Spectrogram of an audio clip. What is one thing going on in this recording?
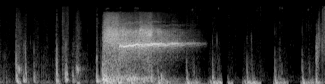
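A sharp game effect bursts loudly.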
